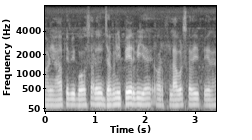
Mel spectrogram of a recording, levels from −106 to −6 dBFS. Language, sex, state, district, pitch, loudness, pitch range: Hindi, male, Chandigarh, Chandigarh, 120 Hz, -18 LUFS, 115-125 Hz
